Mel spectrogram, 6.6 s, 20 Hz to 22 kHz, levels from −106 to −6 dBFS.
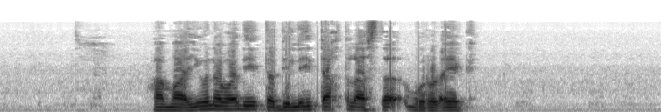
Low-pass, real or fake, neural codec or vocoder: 9.9 kHz; fake; vocoder, 22.05 kHz, 80 mel bands, Vocos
